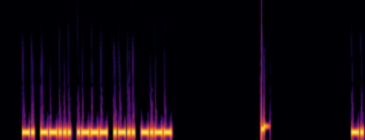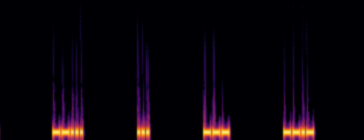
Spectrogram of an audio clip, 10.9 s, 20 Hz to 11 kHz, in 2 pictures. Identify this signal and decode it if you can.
Morse code, heard as a keyed tone, about 36 wpm, spaced as for 15 wpm, 700 Hz. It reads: N7JLY N7SOQ
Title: USA Call Signs - 5 Characters - 8x Character Spacing - 35wpm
